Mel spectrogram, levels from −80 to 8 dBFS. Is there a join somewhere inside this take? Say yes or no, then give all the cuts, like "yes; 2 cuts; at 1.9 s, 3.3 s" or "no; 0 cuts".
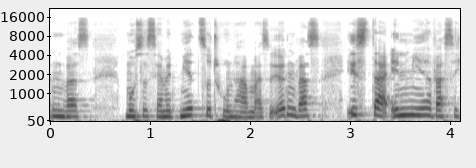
no; 0 cuts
